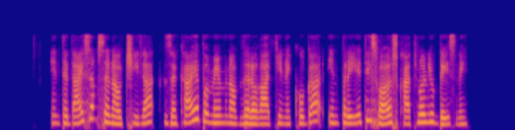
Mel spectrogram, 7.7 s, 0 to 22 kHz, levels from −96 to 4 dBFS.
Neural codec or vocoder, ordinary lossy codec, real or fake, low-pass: codec, 16 kHz, 1.1 kbps, Voila-Tokenizer; none; fake; 7.2 kHz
